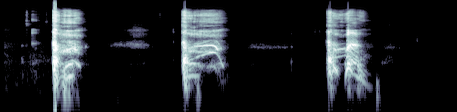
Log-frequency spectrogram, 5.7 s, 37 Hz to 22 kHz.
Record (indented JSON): {
  "three_cough_length": "5.7 s",
  "three_cough_amplitude": 32768,
  "three_cough_signal_mean_std_ratio": 0.27,
  "survey_phase": "beta (2021-08-13 to 2022-03-07)",
  "age": "45-64",
  "gender": "Female",
  "wearing_mask": "No",
  "symptom_new_continuous_cough": true,
  "symptom_runny_or_blocked_nose": true,
  "symptom_sore_throat": true,
  "symptom_fatigue": true,
  "symptom_headache": true,
  "symptom_change_to_sense_of_smell_or_taste": true,
  "smoker_status": "Never smoked",
  "respiratory_condition_asthma": false,
  "respiratory_condition_other": false,
  "recruitment_source": "Test and Trace",
  "submission_delay": "1 day",
  "covid_test_result": "Positive",
  "covid_test_method": "RT-qPCR"
}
